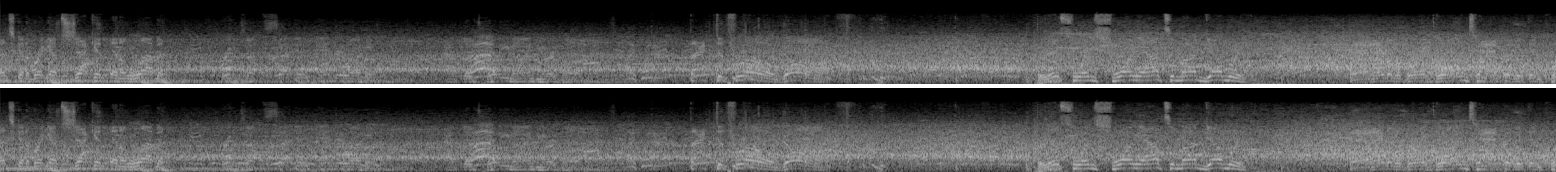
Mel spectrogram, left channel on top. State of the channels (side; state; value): both; normal; correlation 0.65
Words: going to bring up 2nd and 11. Brings up 2nd and 11 at the 29-yard line. Back to throw. Goff. This one swung out to Montgomery. And able to break one tackle, but then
